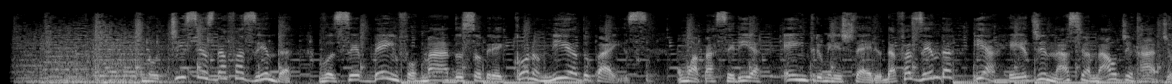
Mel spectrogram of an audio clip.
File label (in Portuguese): podcast; alerta contra golpes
